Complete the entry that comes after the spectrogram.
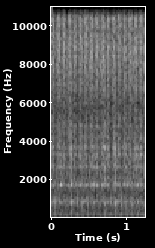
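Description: A Wm Allchin steam traction engine running stationary, a steady fast mechanical chuffing and knocking beat with metallic ringing overtones, loud and close, running alone without talk.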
